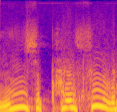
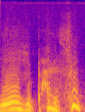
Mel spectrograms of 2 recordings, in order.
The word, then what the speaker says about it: 28수: 그러니까 이걸 숙이라고 읽어서는 안 되고 수라고 읽어지 28수 그래야지 28숙 그러면 안 된다는 얘기죠.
